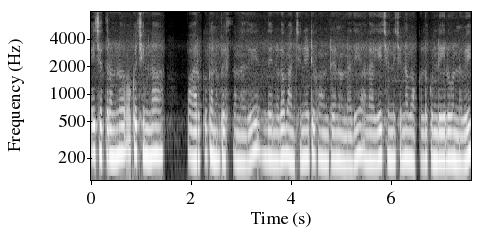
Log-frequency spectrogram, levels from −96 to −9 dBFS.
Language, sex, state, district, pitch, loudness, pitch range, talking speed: Telugu, female, Andhra Pradesh, Chittoor, 200 Hz, -16 LUFS, 190-215 Hz, 140 wpm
